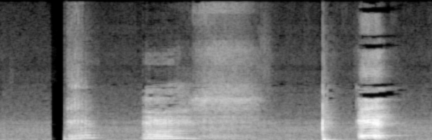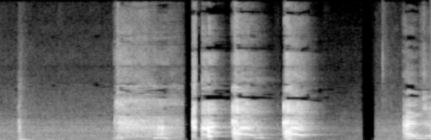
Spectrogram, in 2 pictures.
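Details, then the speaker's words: Vocal tics with painful hiccups in a person with Tourette's who also has a sore throat. "guys guys i have hiccups it's not much different [ __ ] off from having tics and it's the kind that hurt and i have a sort of throat today which makes it so much worse [ __ ] off pleasant please send help"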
